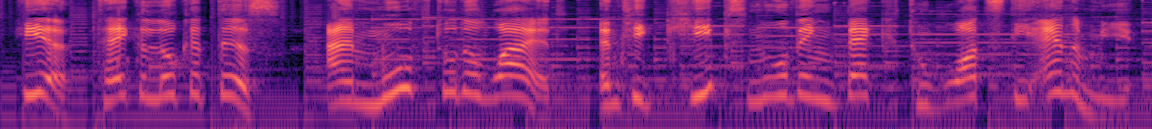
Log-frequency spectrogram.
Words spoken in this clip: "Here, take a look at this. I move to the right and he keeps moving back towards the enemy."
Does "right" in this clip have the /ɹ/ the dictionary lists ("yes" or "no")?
no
